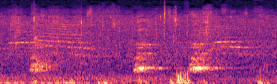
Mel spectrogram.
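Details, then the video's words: Stray kittens and cats meowing while being fed food: three short, mid-pitched meows, the first soft and the last two louder and close together near the end, over steady low rumbling background noise. "Feed cats and kittens meowing"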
